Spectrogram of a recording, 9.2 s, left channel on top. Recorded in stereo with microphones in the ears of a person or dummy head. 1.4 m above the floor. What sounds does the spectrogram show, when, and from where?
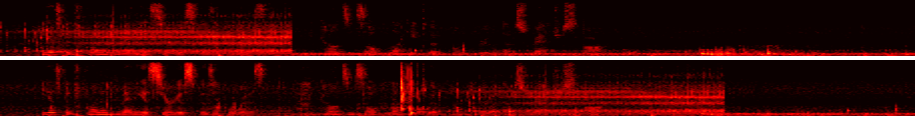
0.4 s a woman speaking: centre (ahead or behind), 0.9 m; by 6.1 s 60° right (ahead or behind), 4.5 m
